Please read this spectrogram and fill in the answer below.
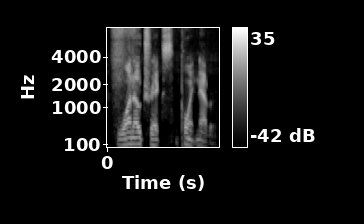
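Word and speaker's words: Oneohtrix Point Never: Oneotrix Point Never.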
